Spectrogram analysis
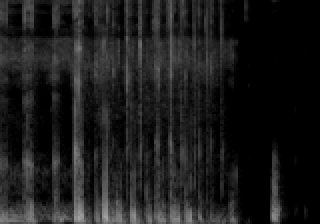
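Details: Snoring recorded from a sleeping adult woman on a long weekend, with sounds like eating in her sleep.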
